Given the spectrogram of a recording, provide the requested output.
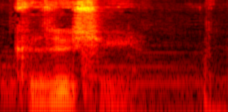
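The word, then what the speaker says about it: kuzushi: And those 4 parts are kumikata, kazushi, sakuri, and kake.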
